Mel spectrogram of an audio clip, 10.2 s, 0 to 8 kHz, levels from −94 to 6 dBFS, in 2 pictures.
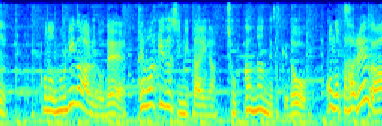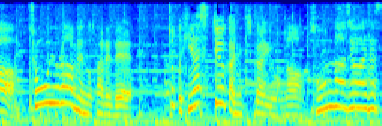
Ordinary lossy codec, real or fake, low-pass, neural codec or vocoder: none; real; 7.2 kHz; none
